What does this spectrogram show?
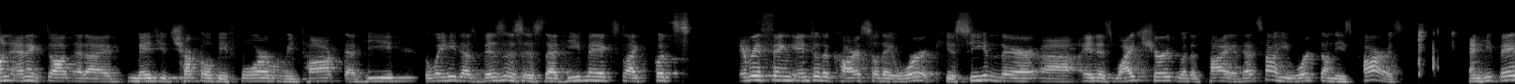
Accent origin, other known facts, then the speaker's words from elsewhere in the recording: Hanover, Lower Saxony, Germany; One of the biggest events, if not the biggest event in my hometown in Hanover, is this American car show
